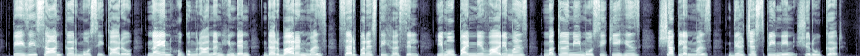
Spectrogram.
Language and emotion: Kashmiri, neutral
